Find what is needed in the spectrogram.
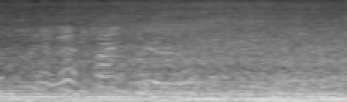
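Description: Steady low engine hum of road traffic, with faint voices of people close by.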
